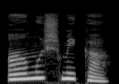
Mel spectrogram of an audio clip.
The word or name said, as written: ಆಮುಷ್ಮಿಕ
